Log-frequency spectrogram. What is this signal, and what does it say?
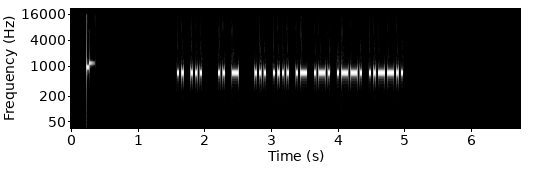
Morse code, heard as a keyed tone, about 34 wpm, 700 Hz. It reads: IS IT SHARP?
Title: Sentences from Top 1600 Words 35wpm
